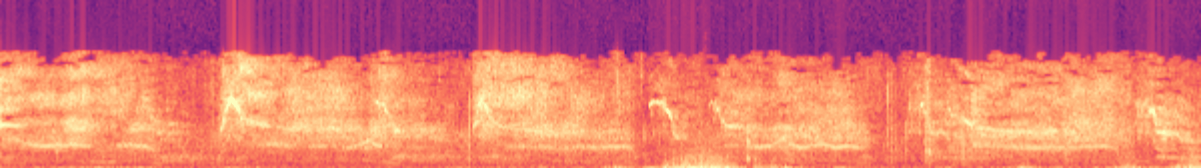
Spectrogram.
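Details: Male white stork feeding two chicks at dusk on a nest on the town hall tower, Alcalá de Henares, Spain. Repeated nasal, rising-and-falling mewing calls, with low thumps and rumbling from the nest midway.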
